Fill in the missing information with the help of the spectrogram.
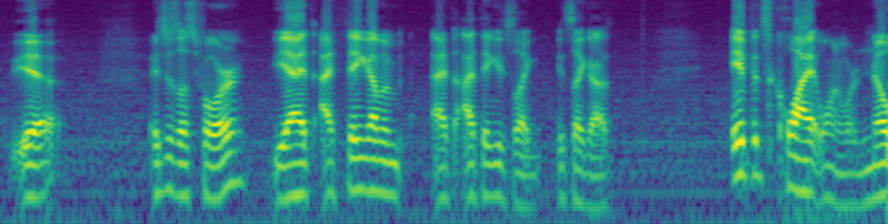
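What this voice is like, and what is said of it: Usual voice. Nothing is said of it.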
